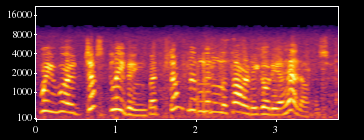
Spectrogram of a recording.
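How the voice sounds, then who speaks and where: An actress playing a quick-tempered young bride in a 1930s film, tart and excitable. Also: female voice, sits high. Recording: dull, hissy 1930s film soundtrack.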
